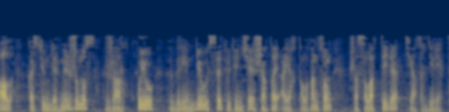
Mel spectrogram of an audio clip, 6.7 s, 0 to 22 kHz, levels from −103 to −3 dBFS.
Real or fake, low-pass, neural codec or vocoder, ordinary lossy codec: fake; 7.2 kHz; vocoder, 22.05 kHz, 80 mel bands, Vocos; MP3, 24 kbps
